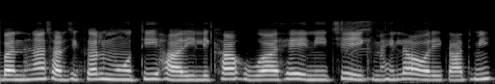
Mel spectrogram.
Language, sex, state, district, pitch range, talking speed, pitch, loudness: Hindi, female, Bihar, West Champaran, 215-250 Hz, 145 wpm, 225 Hz, -16 LUFS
